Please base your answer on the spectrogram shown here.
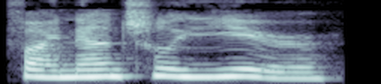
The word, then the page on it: financial year: American English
